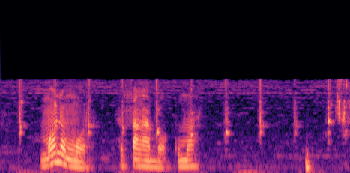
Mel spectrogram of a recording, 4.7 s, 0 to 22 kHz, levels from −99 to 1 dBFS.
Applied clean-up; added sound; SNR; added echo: none; Drip; 11 dB; none.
